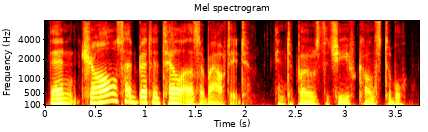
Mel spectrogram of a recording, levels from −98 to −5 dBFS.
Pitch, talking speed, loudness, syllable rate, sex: 135 Hz, 190 wpm, -18 LUFS, 6.1 syllables/s, male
